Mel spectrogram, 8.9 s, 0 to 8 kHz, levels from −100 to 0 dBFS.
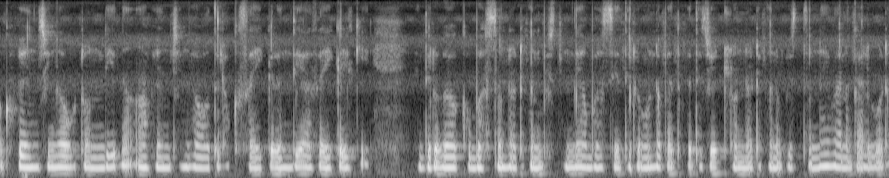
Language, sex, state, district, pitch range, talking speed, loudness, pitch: Telugu, female, Andhra Pradesh, Guntur, 180-190 Hz, 155 wpm, -18 LUFS, 185 Hz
